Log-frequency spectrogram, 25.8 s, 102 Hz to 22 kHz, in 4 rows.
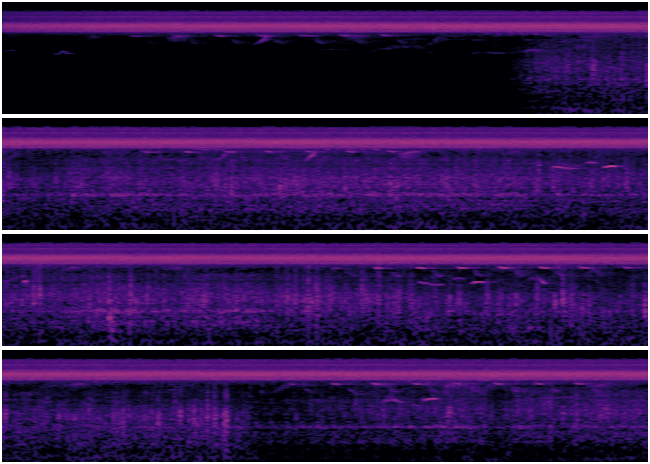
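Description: Steady high-pitched insect drone, with a 4x4 driving along a sandy bush track from about five seconds in until near the end, and a few short bird chirps.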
